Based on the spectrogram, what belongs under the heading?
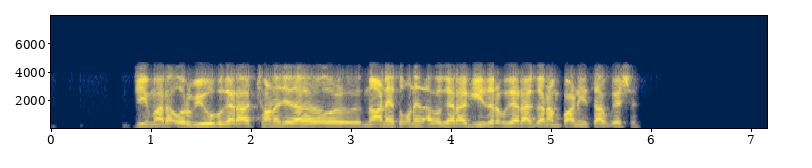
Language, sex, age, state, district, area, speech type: Dogri, male, 30-45, Jammu and Kashmir, Reasi, rural, conversation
